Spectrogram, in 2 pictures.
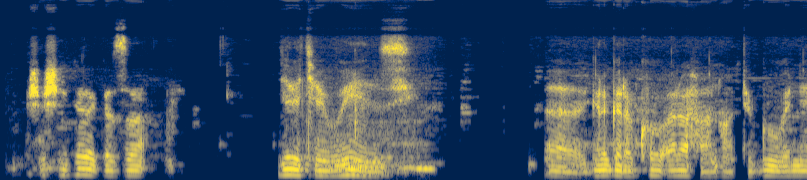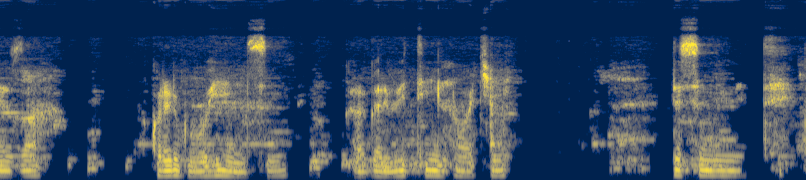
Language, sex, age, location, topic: Kinyarwanda, male, 18-24, Nyagatare, agriculture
